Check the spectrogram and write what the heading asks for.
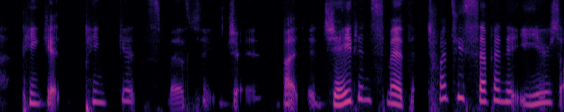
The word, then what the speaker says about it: Pinkett: I know I said her middle name, her maiden name wrong, but Pinkett Smith.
